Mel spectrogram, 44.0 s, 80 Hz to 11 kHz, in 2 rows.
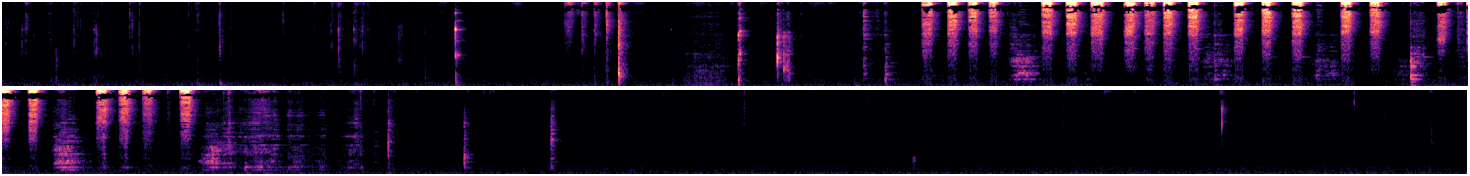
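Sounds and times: aerosol spray hissing bursts: 13.8 - 15.0, 15.6 - 20.8.

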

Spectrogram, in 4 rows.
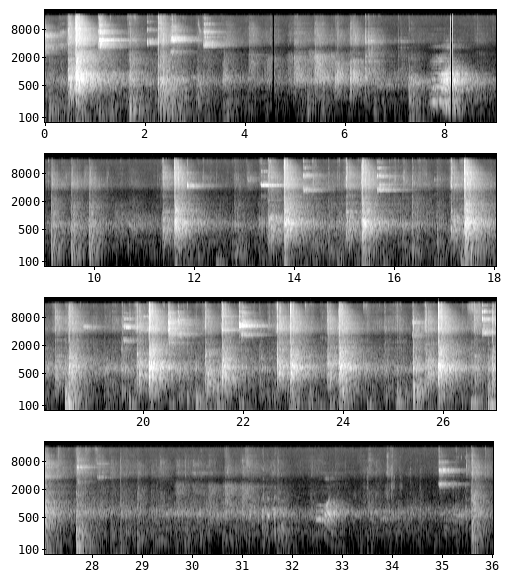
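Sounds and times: squash ball hit by racket: 0.0 - 3.2, 9.1 - 10.2, 11.4 - 12.2, 12.8 - 28.1, 35.5 - 36.0
sneakers squeaking on floor: 0.0 - 4.5, 6.4 - 7.7, 11.4 - 32.1, 34.8 - 36.0
ball slapping off walls: 17.1 - 18.9, 22.6 - 28.0.

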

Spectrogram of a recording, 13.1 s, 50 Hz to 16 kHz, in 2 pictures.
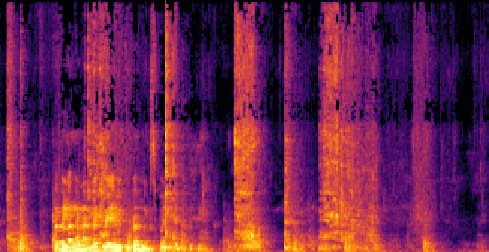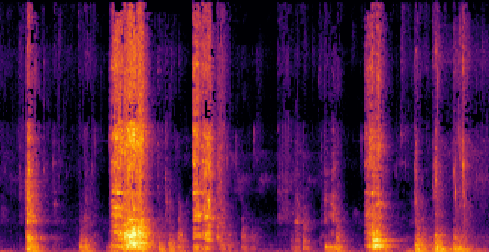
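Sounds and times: spoon scraping metal pot: 0.0 - 5.8, 7.7 - 12.0.

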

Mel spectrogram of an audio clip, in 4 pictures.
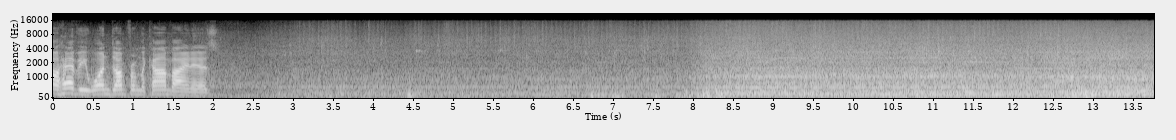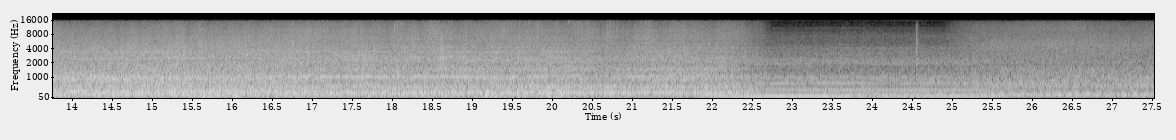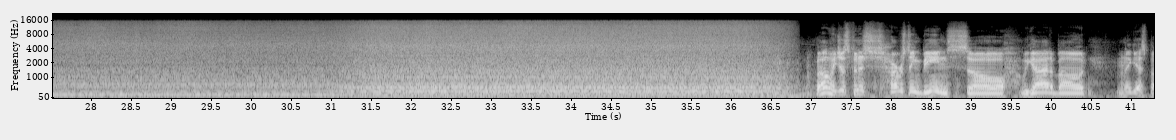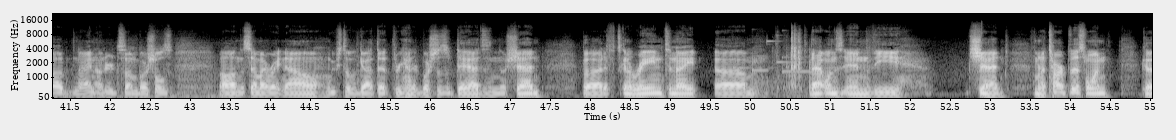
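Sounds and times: combine harvester running: 0.0 - 39.2, 50.0 - 51.9.

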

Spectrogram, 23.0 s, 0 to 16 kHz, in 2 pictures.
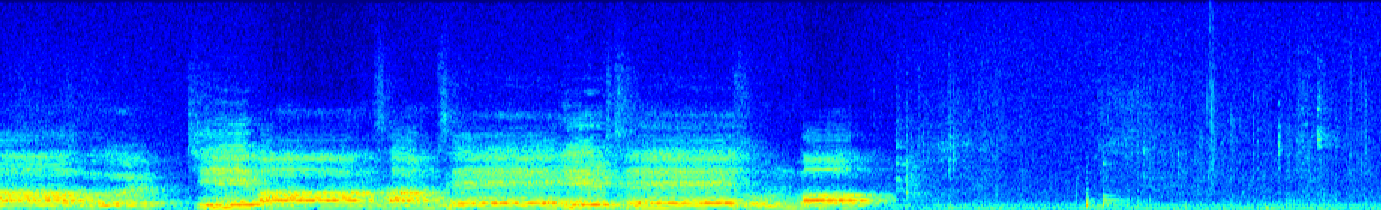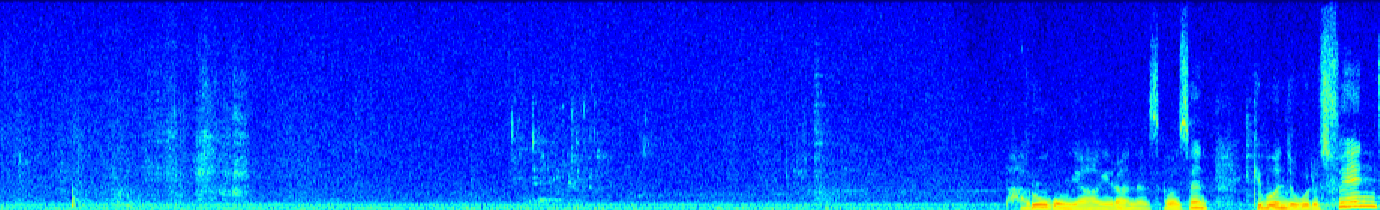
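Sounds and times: low steady hum: 0.0 - 23.0
bowls knocking: 7.4 - 12.8, 15.4 - 18.6
liquid pouring and dripping: 15.7 - 17.1.

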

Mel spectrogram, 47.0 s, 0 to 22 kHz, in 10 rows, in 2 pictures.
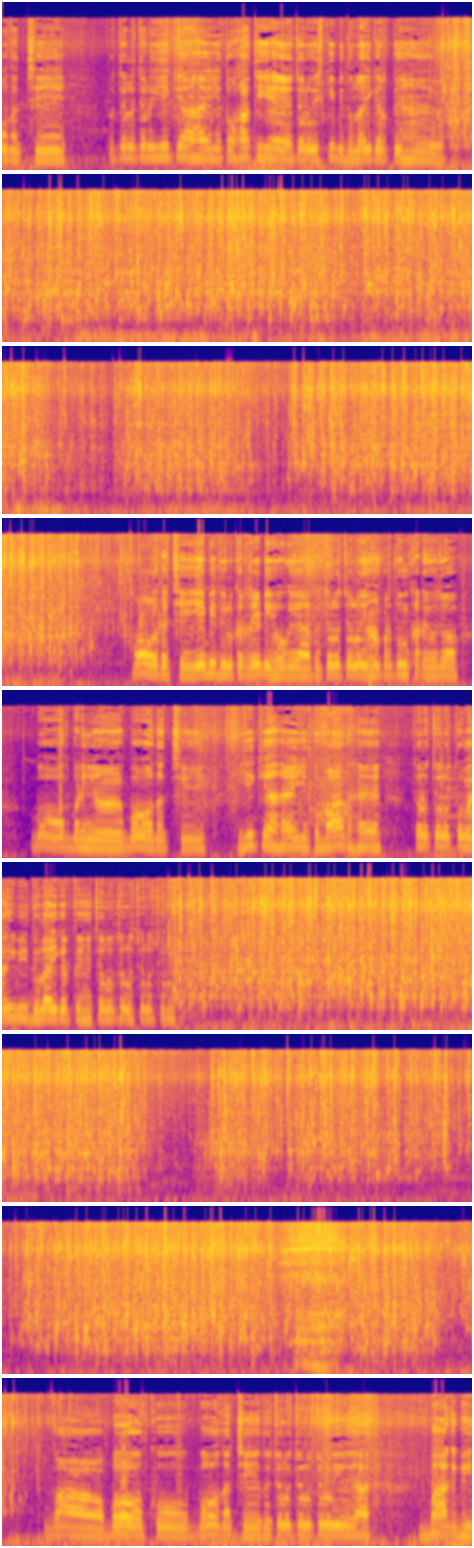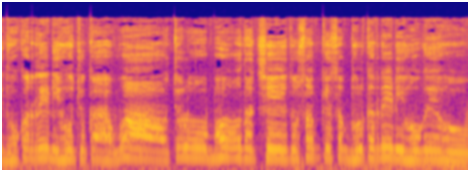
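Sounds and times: water sloshing in a basin: 4.3 - 17.8, 20.9 - 22.6, 24.9 - 38.1.

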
